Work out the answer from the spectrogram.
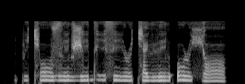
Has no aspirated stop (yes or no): no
